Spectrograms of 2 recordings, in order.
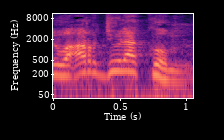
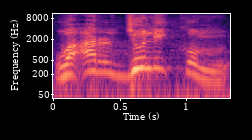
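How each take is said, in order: First: The vowel after 'arjul' is an 'a'. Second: The vowel after 'arjul' is an 'i'. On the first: The feet must be washed like the face. "Tadi baris fathah" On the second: The feet are only wiped like the head. "kemudian baris kasrah"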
